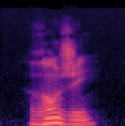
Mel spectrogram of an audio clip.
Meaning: 1. to order, to arrange 2. to put away, to put aside, to stack away, to stow 3. to park (a car) 4. to go along
- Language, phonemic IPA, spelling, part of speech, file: French, /ʁɑ̃.ʒe/, ranger, verb, Fr-ranger.ogg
